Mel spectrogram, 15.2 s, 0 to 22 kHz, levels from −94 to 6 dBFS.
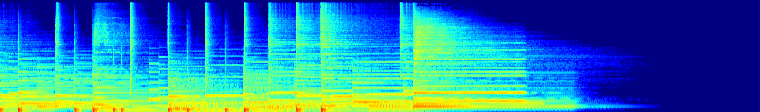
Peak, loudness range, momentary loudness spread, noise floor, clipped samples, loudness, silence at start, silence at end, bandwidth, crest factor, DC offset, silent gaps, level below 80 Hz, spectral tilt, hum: -4 dBFS; 8 LU; 10 LU; under -90 dBFS; under 0.1%; -24 LUFS; 0 s; 3.65 s; over 20 kHz; 20 dB; under 0.1%; none; -28 dBFS; -5 dB/octave; none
